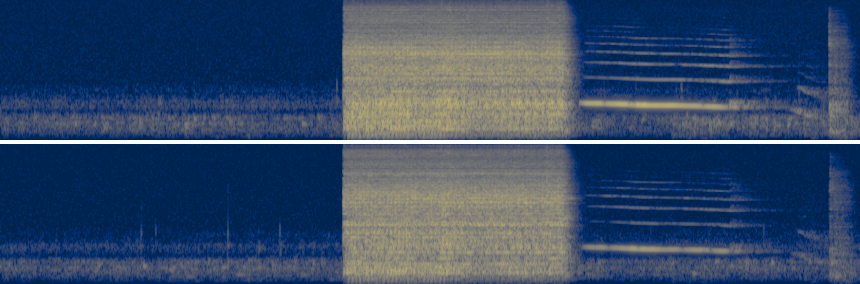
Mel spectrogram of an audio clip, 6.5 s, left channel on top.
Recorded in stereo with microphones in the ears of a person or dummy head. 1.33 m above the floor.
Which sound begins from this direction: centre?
Sawing, at 2.6 s.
